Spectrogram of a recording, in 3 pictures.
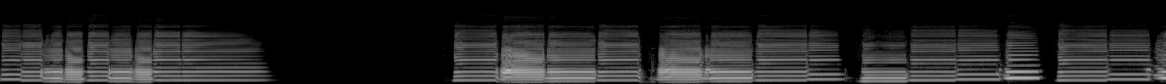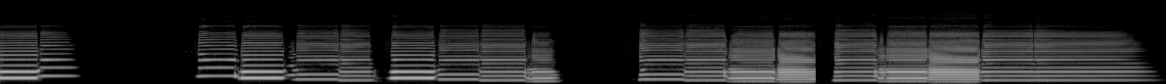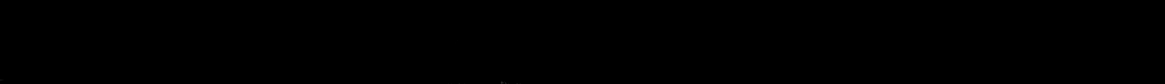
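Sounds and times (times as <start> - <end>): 
saxophone playing arpeggios in C major and A minor: 0.0 - 2.8, 4.4 - 12.5, 13.5 - 17.3, 17.9 - 23.3.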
